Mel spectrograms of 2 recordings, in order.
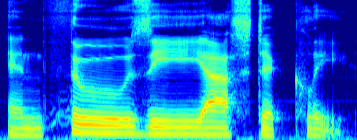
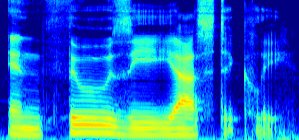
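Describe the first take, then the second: No difference in how they are said.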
